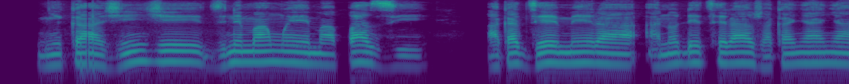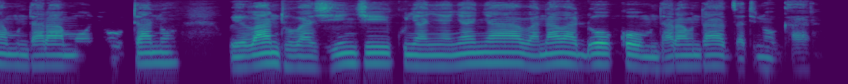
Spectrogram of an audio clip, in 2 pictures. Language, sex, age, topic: Ndau, female, 25-35, health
